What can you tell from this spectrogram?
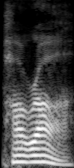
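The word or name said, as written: παρα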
